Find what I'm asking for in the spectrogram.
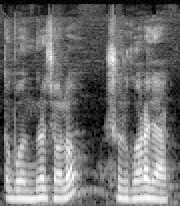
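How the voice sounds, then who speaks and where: Voice-over teacher, female, lowish mellow voice, patient and methodical. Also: level tone, quick pace. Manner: patient, step-by-step, often asks "see?". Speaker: English teacher. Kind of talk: explaining pronunciation to students.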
